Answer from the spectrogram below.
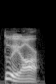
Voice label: Man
